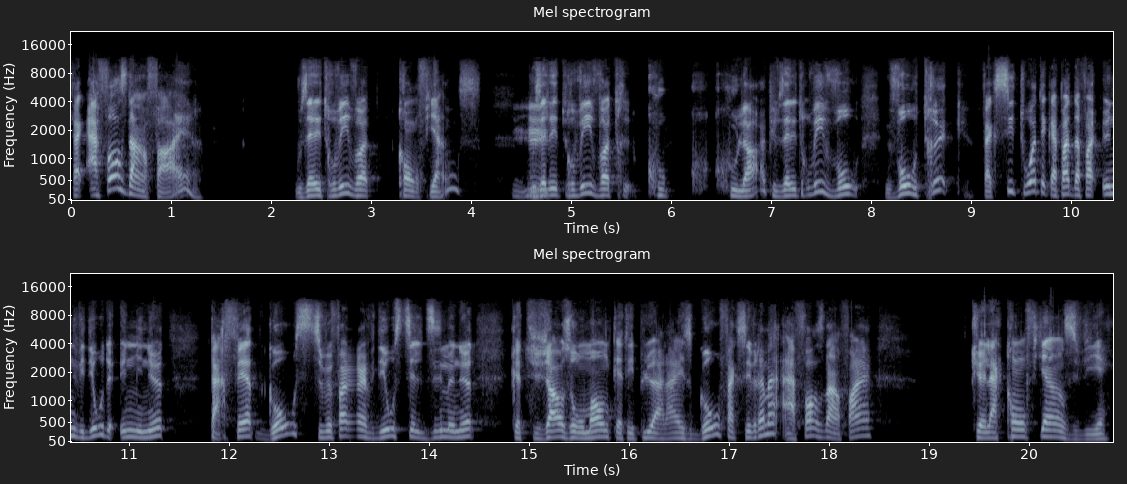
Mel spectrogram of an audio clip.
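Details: Stuttering in an adult man who identifies himself as a stutterer and says he stutters quite a lot in real life, becoming more noticeable as an interview goes on; he formerly needed many takes when filming.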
